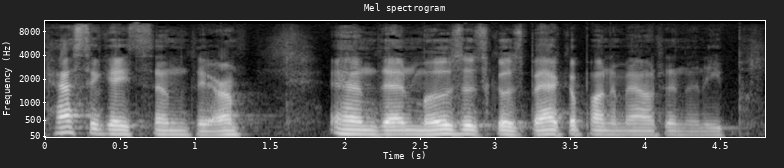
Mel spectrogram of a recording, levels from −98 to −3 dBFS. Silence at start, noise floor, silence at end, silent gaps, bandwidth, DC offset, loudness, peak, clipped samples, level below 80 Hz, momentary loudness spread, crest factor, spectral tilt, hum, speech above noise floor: 0.05 s; -47 dBFS; 0.3 s; none; 10.5 kHz; under 0.1%; -21 LUFS; -2 dBFS; under 0.1%; -62 dBFS; 12 LU; 18 dB; -6.5 dB/octave; none; 26 dB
